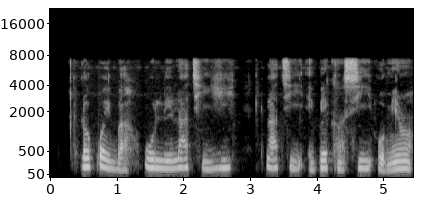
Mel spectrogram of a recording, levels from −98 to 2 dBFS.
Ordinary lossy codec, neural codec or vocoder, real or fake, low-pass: none; none; real; 7.2 kHz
